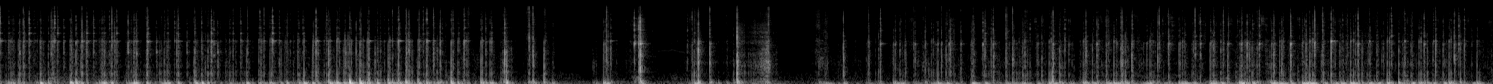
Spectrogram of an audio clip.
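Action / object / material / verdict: scrape / inflated plastic air-column packaging / plastic / none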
